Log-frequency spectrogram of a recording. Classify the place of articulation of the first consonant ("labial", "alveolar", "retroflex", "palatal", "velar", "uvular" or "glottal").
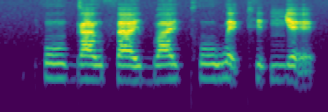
labial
